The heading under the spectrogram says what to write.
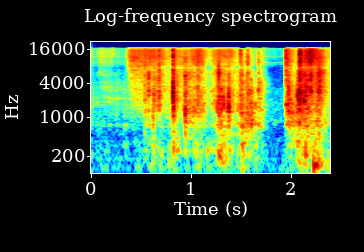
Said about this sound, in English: Well, Nick's turning pages here, so let's go ahead and hear your stats there, Nick.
